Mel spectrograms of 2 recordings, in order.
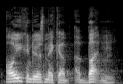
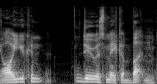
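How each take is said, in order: First: Said in the usual way. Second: Talking through hiccups. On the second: Real, not acted. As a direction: hiccup breaks the line. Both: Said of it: "Pardon me, I got the hiccups".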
